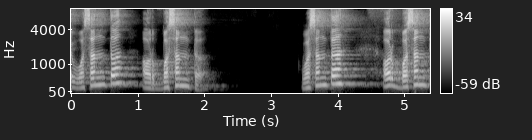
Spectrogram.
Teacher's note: के कारण उस प्रांत का नाम ही बिहार पड़ गया है हिंदी भाषा में व और ब का उच्चारण लगभग एक साथ बहुत से जगहों पर किया जाता है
